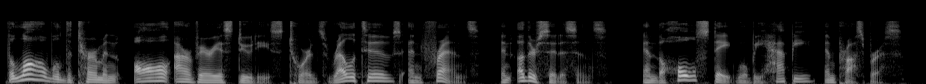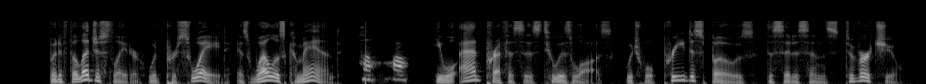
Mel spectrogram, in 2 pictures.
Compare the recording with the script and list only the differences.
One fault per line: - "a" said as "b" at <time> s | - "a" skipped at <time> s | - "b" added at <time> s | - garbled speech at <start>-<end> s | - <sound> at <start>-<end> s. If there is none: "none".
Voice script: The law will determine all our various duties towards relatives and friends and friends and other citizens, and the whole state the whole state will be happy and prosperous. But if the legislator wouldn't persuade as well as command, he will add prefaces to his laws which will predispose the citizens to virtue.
- "friends and" skipped at 5.1 s
- "the whole state" skipped at 7.4 s
- "wouldn't" said as "would" at 10.7 s
- laugh at 12.9-13.4 s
